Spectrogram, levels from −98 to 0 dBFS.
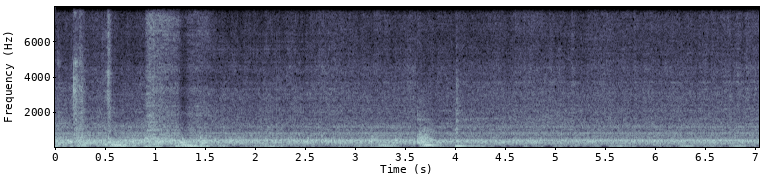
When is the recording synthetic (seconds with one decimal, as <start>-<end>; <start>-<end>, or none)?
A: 1.5-2.8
